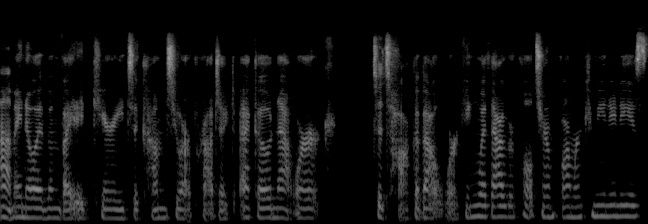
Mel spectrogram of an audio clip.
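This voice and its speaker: Fairly even intonation from a woman at a fairly quick pace. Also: very clean recording, silent background. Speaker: counseling researcher. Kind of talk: conference presentation. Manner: fast.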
